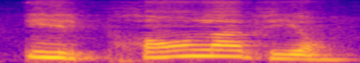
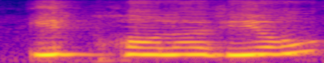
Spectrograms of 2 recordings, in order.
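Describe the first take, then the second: First: The voice falls at the end, as a statement. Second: The voice rises at the end, as a question.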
